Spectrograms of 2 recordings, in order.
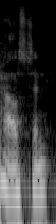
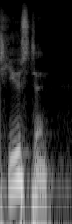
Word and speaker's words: Houston: I'm like, it's not Houston. It's Houston. – Yeah. – Because it's named after fucking Sam Houston.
